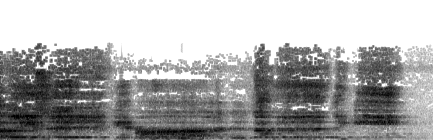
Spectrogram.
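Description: A man chanting a manqabat, an Urdu devotional praise poem, in long held melodic phrases with brief breaks between them. The voice comes in suddenly at full strength.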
